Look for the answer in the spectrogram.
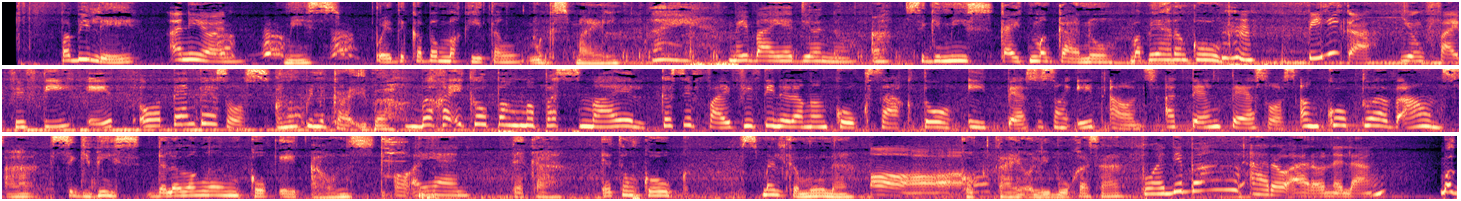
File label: Tagalog, Filipino Male; Coke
